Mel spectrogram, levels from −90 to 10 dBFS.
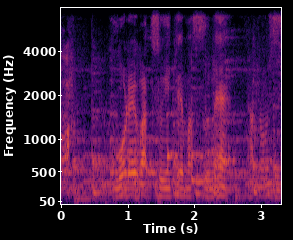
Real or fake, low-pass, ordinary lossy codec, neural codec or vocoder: fake; 7.2 kHz; Opus, 32 kbps; vocoder, 22.05 kHz, 80 mel bands, Vocos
